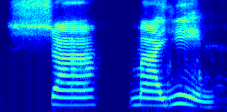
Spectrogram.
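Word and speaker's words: שמים: So it's Oseh Shamayim. Good. Shemai. But look, Shamayim. but remember we learned about the metek? It's shamayim because the metek is over the under the mem. So usually it's the last syllable.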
